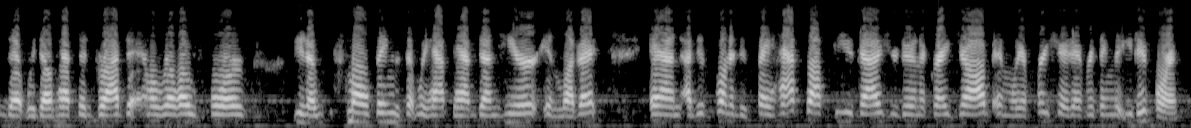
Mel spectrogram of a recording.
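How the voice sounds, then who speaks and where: A woman's voice: mid-range voice, dry recording. A woman calling in to give a spontaneous, polite and appreciative comment. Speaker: caller. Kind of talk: spontaneous comment on a public call. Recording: muffled telephone line.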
